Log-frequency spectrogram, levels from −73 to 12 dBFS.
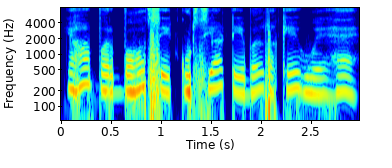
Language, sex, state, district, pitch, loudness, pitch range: Hindi, female, Himachal Pradesh, Shimla, 195 Hz, -20 LUFS, 185-215 Hz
